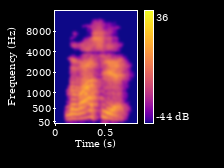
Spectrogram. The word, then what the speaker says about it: Lavoisier: Lavoisier. Yeah. Lavoisier. Yeah, Lavoisier sort of sounds like that Busta Rhymes song, Pass the Cavassier. I mean, he told me that's how you say it.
